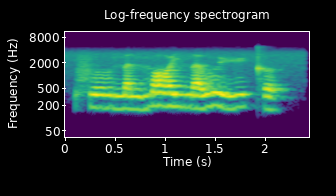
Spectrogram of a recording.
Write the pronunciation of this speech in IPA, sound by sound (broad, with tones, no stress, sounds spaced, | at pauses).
f uː˨ n̪ ɐ˨ n m ɔː˧ j n̪ ɐ˨˥ w l yː˨˥ kʰ ʊ˨ k̚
